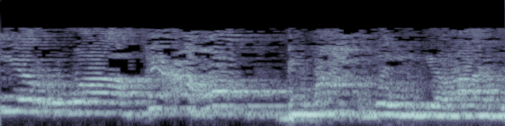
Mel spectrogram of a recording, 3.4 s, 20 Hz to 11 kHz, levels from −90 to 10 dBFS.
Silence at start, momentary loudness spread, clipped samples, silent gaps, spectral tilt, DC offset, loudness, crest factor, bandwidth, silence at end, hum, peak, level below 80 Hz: 0 s; 3 LU; under 0.1%; none; -10.5 dB/octave; under 0.1%; -16 LUFS; 10 dB; 5.8 kHz; 0 s; none; -6 dBFS; -56 dBFS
